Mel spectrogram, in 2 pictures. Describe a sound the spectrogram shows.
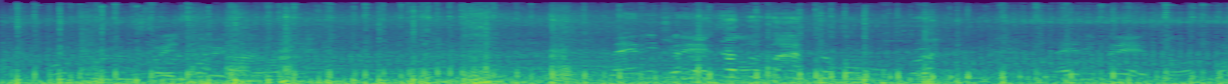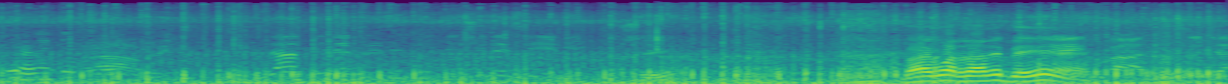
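A trials motorbike engine idles and revs nearby.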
